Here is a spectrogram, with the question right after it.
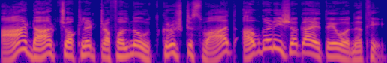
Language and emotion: Gujarati, happy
